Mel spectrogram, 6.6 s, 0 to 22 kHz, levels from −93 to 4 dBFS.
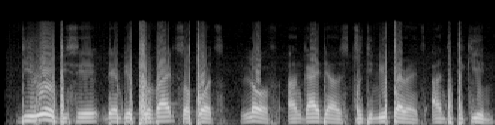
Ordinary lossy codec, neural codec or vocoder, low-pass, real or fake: none; none; 10.8 kHz; real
